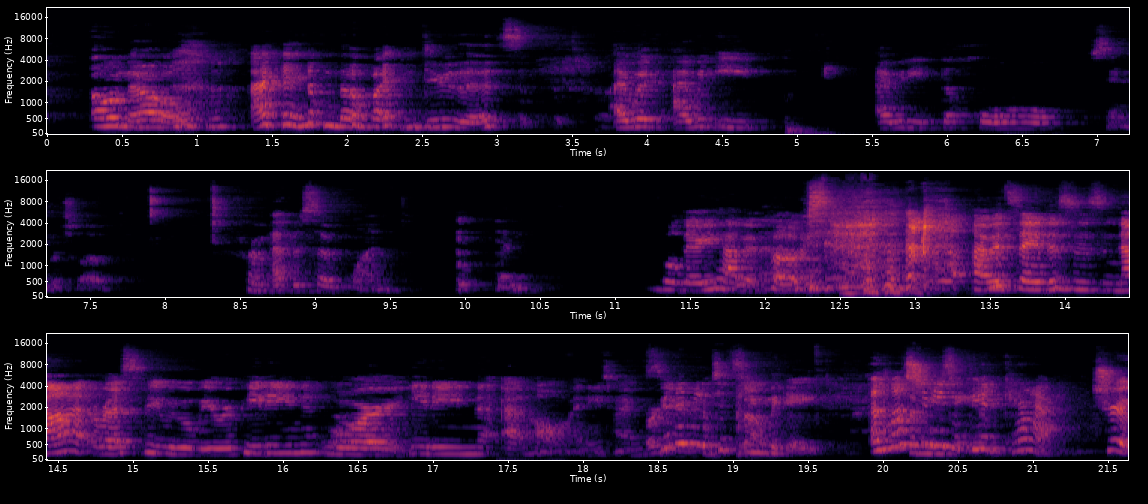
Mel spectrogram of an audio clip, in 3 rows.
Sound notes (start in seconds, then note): 12.2 laughter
